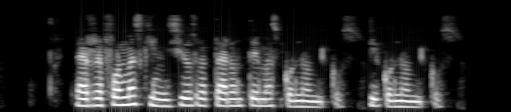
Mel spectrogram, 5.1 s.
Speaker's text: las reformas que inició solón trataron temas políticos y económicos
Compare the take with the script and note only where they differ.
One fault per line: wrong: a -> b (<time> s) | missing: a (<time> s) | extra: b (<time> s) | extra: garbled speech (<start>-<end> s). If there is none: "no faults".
missing: solón (1.9 s)
wrong: políticos -> económicos (2.8 s)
